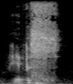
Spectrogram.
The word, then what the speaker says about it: papacy: It happened 600 odd years ago, but it happened because there were multiple popes vying for the papacy. Is that how you say it? – Papacy? – Whatever. – Papacy, yeah.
